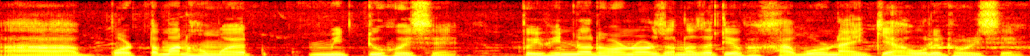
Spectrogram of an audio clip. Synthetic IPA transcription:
bɔɹtɔmanxɔmɔjɔt | mɹitːuɦojsɛ | bibʱinːɔdʱɔɹɔnɔɹzɔnɔzatijɔbʱaxʰabʊɹnajkijaɦobɔlojdʱoɹisɛ

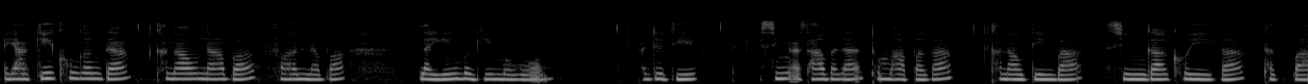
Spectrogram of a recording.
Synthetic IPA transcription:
ɐjakikʰoŋɡɐŋdɐkʰɐnawnabɐpʰɐɦɐnːɐbɐ | lajeŋbɐɡimɐwom | ɐdudi | isiŋɐ̰sabɐdɐtʰumɦapːɐɡɐ | kʰɐnawteŋbɐ | siŋɡɐkʰɯjiɡɐtʰɐk̚pɐ

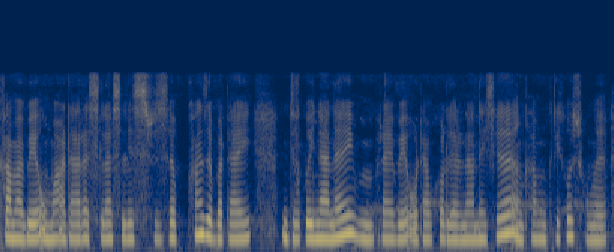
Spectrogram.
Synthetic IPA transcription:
kʰamabeumaadaɾasilasiliszɯkʰaŋzɯbatʰajdukɯjnanɯjbɾajbeʔɔ̰dap̚kʰɔleɾnanɯjsɯɯŋkʰamuŋkʰɾikʰɯwsɔŋɯ

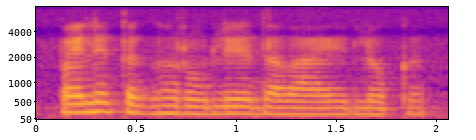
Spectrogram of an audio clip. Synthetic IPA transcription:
pəɦlet̪ɔɡʱəɾoled̪əʋaelok

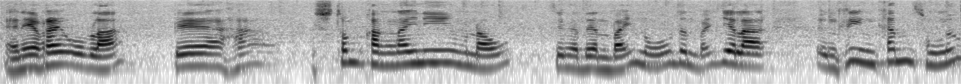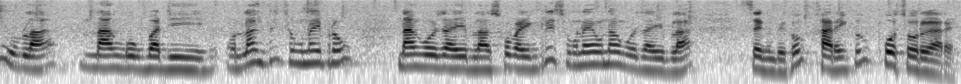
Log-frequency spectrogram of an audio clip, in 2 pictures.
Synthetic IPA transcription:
enepʰɾajɔbla | b̥eɦa | stʰɔmkʰaŋnajniunaw | zɯŋɯdɯnbajnɔawdɯnbajzela | ɯŋkʰɾiːŋkʰansuŋɯɔblanaŋɡɔbadiunlaŋkʰɾisɔŋnajpʰɾaw | naŋɔzajiblasɔbajɯŋkʰɾisɔŋnajawnaŋɡɔzajibla | zɯŋbekʰɯkʰaɾekʰɯwpʰɔsɔɾɯa̰ɾḛ

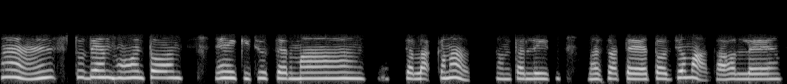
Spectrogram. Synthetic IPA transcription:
ɦɛ̃sʈuɖẽnɦɔ̃t̪ɔẽkit͡ʃʰusəɾma | t͡ʃəlaʔkəna | sənt̪əlibʱasat̪ɛt̪ɔd͡ʒəmat̪ʰaɦɔlːe

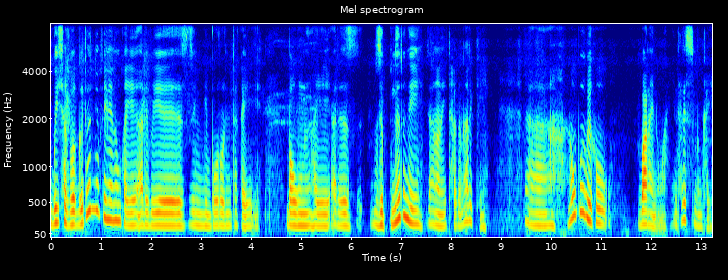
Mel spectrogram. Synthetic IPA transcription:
bɯjsakbaɡɯdɯnibɾajnɯnuŋkʰajɯaɾɯbɯjziŋːibɔɾɔɾnitʰakaj | bawnɯɦajɯaɾɯzɯp̚nɯɾɯŋɯjzananɯjtʰaɡɯnaɾɯkʰi | ɾawbɯbɯkʰɯw | banajnɔ̰ŋa̰intʰaɾesmɯŋkʰaj

